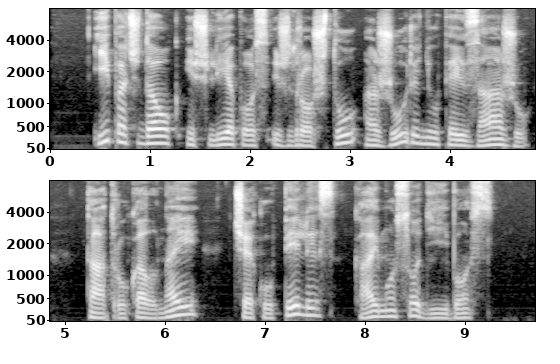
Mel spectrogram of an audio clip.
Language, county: Lithuanian, Utena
